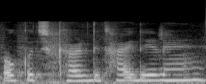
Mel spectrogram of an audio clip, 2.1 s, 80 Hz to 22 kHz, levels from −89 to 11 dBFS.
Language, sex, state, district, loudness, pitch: Hindi, female, Uttar Pradesh, Lucknow, -15 LUFS, 250 Hz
